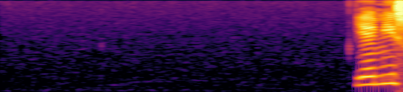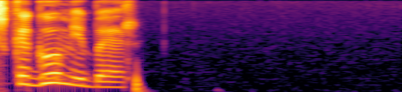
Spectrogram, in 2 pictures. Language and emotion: Russian, positive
